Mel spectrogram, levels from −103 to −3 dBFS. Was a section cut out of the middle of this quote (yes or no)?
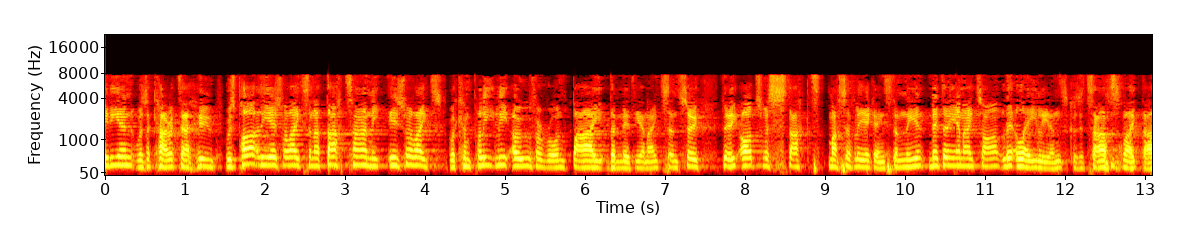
yes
